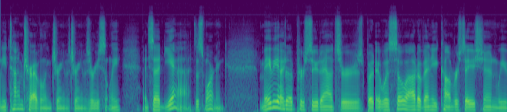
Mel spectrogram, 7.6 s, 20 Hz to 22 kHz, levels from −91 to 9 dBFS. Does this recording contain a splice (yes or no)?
yes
